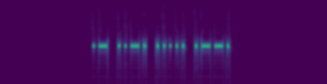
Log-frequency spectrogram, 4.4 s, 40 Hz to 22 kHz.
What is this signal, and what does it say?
Morse code, heard as a keyed tone, about 28 wpm, 700 Hz. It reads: AF5P
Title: K1USN SST QSO Practice - 28wpm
